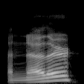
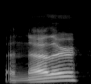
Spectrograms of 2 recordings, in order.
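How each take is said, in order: The two takes are said the same way.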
